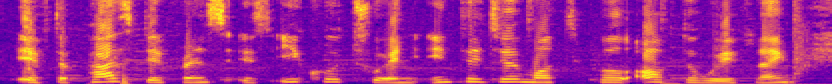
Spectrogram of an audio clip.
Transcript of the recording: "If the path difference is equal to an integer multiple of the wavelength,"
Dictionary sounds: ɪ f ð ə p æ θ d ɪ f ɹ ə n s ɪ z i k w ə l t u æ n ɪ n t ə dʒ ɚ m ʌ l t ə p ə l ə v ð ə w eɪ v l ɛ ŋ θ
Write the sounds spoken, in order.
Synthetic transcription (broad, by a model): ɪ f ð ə p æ s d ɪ f ɹ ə n s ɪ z i k w ə l t u æ n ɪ n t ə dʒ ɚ m ʌ l t ə p ə l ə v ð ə w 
